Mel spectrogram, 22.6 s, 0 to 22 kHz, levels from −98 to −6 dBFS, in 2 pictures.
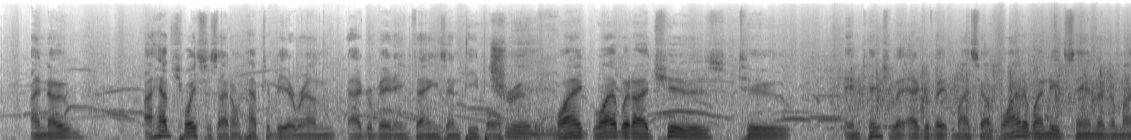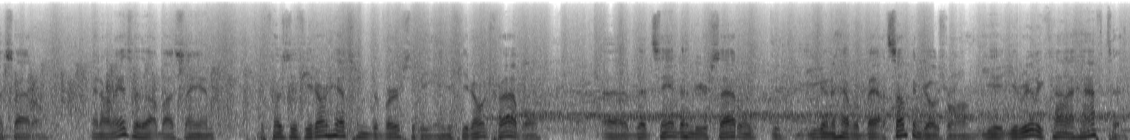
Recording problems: crowd noise; loud; throughout; 7 dB below the speech
wind noise on the microphone; occasional gusts; 20 dB below the speech

